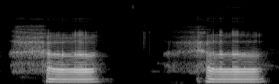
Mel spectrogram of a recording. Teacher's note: اس کو حلق یعنی گلے سے نکالیں گے زور لگا کر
